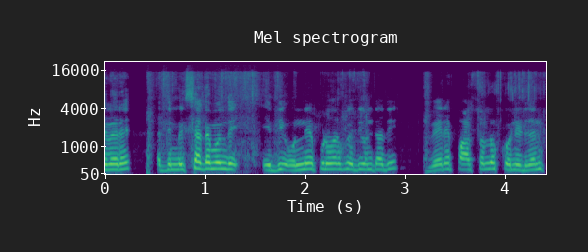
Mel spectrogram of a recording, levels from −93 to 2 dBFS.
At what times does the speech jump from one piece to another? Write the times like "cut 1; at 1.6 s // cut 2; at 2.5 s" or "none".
none

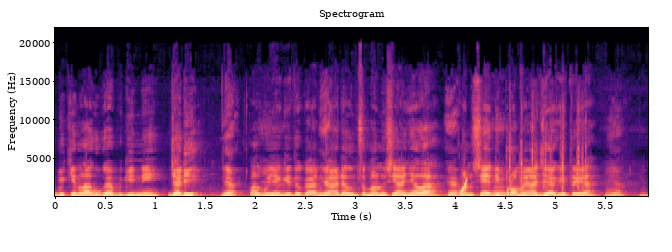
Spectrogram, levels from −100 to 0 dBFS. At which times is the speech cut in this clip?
none

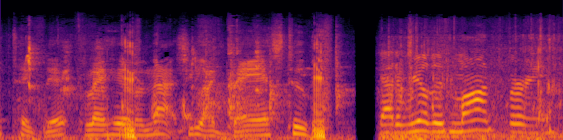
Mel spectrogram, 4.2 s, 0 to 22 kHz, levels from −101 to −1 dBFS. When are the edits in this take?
cut 1; at 2.7 s

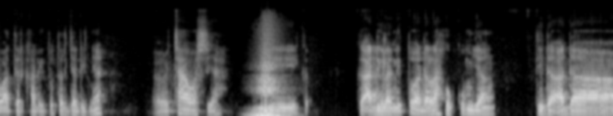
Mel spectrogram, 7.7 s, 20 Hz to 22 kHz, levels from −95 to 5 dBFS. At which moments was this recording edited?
cut 1; at 3.3 s

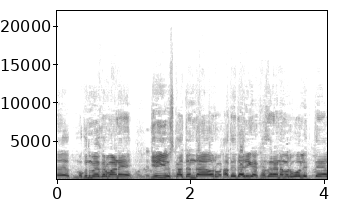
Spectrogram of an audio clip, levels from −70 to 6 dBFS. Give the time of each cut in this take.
cut 1; at 2.4 s

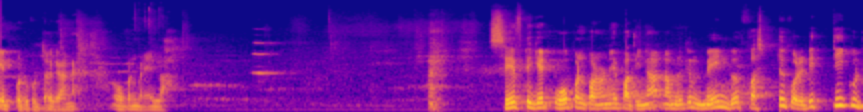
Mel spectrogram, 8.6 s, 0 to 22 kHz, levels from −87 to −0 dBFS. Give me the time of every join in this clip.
none

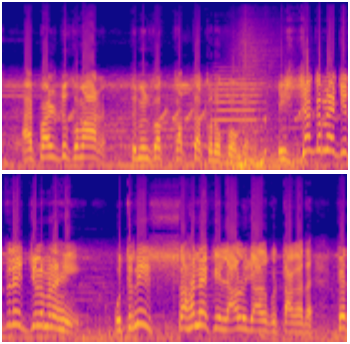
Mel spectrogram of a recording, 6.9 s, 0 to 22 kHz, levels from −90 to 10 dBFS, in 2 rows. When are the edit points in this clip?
cut 1; at 2.6 s

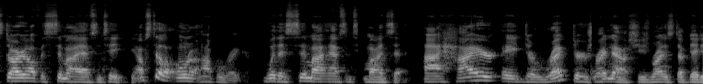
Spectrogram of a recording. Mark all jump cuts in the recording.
cut 1; at 1.3 s // cut 2; at 2.5 s // cut 3; at 3.6 s // cut 4; at 5.9 s

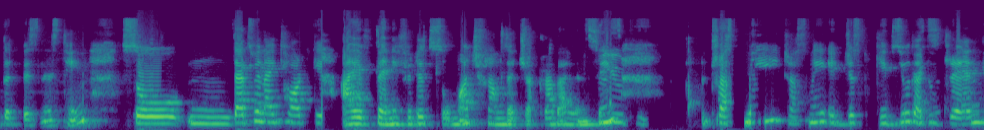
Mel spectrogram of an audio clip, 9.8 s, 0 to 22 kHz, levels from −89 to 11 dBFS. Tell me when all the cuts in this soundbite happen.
cut 1; at 3.2 s

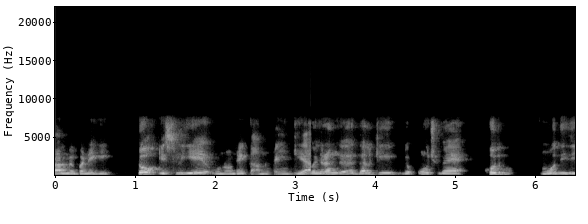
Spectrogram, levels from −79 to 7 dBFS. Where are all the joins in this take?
cut 1; at 3.2 s

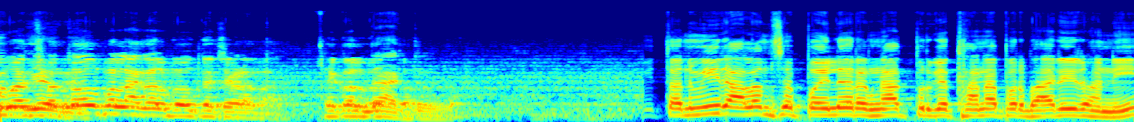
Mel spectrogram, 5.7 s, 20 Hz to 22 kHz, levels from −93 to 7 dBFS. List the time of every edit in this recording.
cut 1; at 3.3 s

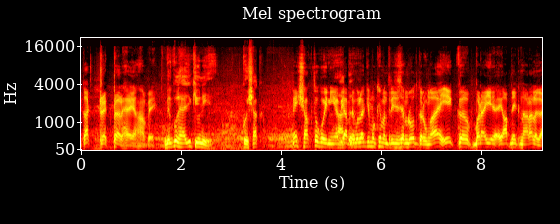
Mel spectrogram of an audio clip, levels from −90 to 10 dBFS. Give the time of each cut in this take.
none

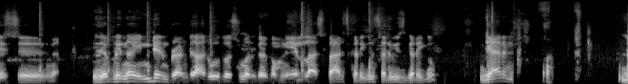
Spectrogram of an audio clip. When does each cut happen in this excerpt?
cut 1; at 5.1 s

